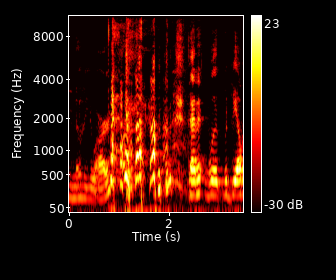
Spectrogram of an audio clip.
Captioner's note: business leaders laugh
